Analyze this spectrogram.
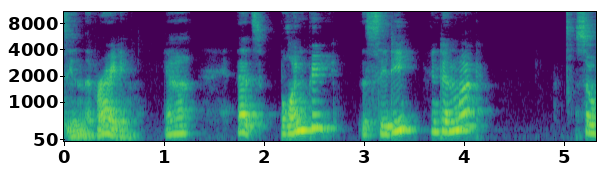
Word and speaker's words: Brøndby: Also with the Y, by the way, yeah, the Y, that Brøndby. The D is silent here, and the D, the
